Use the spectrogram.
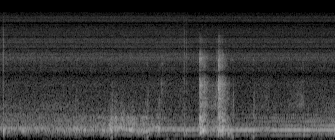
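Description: A door opens and shuts, two quick sharp clunks about half a second apart over a steady low mechanical hum, with no voices.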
